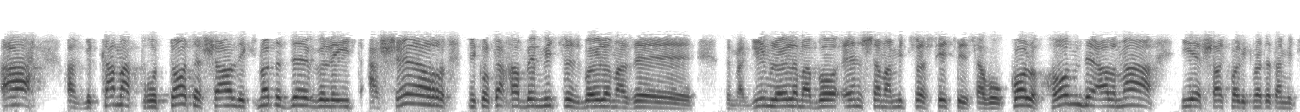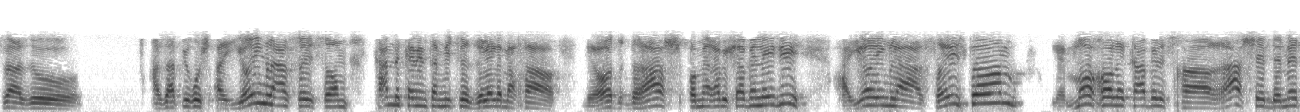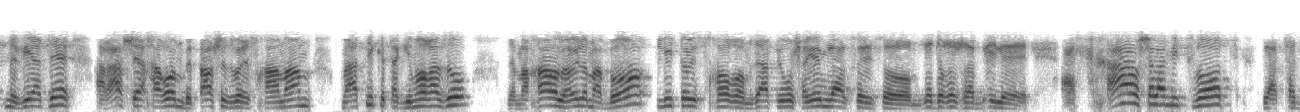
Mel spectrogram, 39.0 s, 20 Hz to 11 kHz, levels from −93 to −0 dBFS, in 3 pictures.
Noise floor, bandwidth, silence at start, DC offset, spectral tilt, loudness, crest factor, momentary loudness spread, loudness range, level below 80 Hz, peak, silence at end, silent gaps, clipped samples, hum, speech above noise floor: -74 dBFS; 4.4 kHz; 0 s; under 0.1%; -9 dB/octave; -26 LUFS; 16 dB; 8 LU; 2 LU; -68 dBFS; -10 dBFS; 0 s; none; under 0.1%; none; 48 dB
